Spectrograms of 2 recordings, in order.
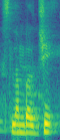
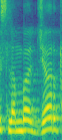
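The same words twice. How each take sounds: First: Schlumberger ending in "jay", no final r; correct pronunciation. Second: Schlumberger ending in "jer"; common mispronunciation. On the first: Host correcting the company's name, careful pronunciation. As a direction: say Schlumberger as "slum-bur-jay". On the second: Host showing what people wrongly say, mispronounced. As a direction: say Schlumberger with the final r, "slum-bur-jer". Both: Shown as a demonstration. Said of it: "गलत है".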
